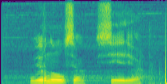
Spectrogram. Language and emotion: Russian, sad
